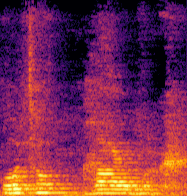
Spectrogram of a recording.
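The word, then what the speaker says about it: Warburg: 독일 발음하면 워터크 이렇게 독일 그분은 로벨상을 한 번 받으시고 두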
